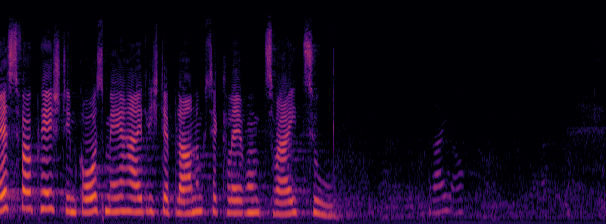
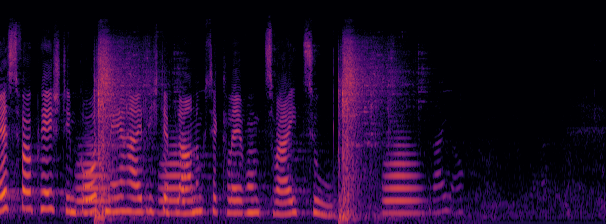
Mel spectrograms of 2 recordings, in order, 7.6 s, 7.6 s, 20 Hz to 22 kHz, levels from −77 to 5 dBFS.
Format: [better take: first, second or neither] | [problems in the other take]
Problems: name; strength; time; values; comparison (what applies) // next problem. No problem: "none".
first | background sound (Shatter + Brass instrument); 2 dB below the speech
